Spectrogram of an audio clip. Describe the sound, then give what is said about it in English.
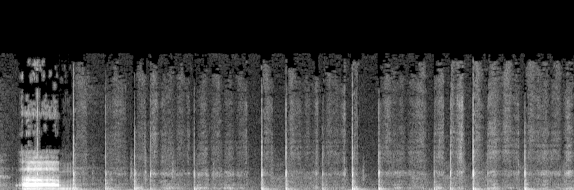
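Handwriting sounds: many short scratchy pen strokes in an irregular rhythm, some louder and some faint, with brief gaps between them. “Let me write that up.”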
